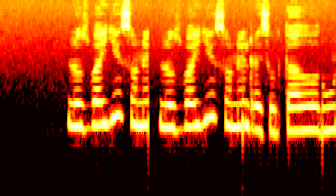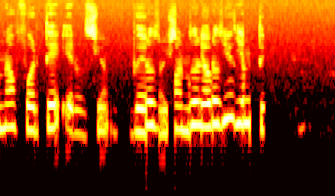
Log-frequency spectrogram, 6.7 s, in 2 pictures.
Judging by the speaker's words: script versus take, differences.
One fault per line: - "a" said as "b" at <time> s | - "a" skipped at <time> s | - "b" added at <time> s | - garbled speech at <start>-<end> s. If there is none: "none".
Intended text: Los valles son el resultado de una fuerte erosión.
- "los valles son" added at 1.6 s
- "de" skipped at 3.2 s
- garbled speech at 4.7-6.0 s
